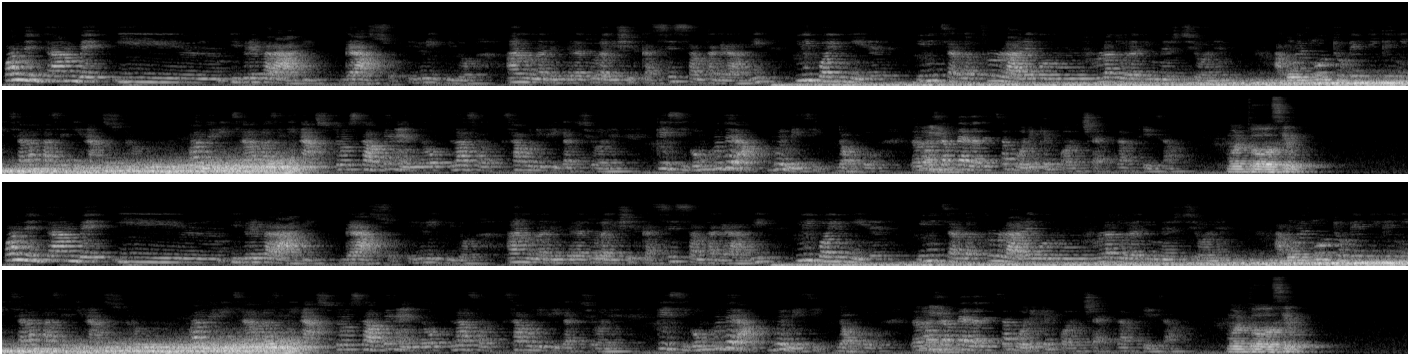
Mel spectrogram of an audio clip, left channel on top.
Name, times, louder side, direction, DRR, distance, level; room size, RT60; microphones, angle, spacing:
voice 1, 0.0-12.4 12.7-15.5 15.9-25.8, left 1 dB, 65° left, 2.3 m, -29 dB
sound 1, 7.7-17.0, equal, 55° right, 2.1 m, -19 dB
voice 2, 12.7-13.3 15.9-16.1 20.6-20.8 23.2-23.6 26.3-27.0, left 2 dB, 25° left, 2.2 m, -22 dB
6.8 x 3.4 x 5.3 m
head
